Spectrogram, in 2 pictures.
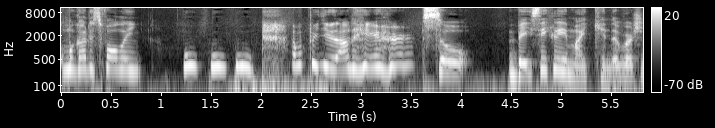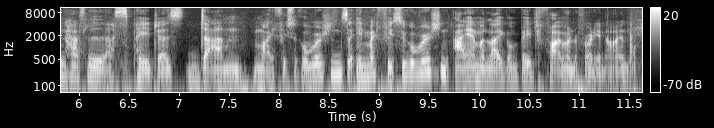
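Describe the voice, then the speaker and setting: A fairly quick pace with very wide pitch swings. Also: woman, medium pitch for a woman. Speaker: booktuber. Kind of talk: casual vlog. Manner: casual, rambling with fillers.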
